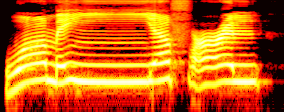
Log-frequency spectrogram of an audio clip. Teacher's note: یا جو ہے حروف یرملن میں سے ہے تو یہاں پر ادغام ہوگا تھوڑا سا غننے کے ساتھ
